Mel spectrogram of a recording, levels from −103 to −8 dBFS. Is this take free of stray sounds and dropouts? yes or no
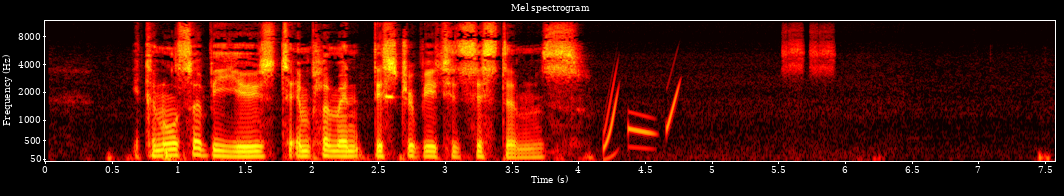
no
